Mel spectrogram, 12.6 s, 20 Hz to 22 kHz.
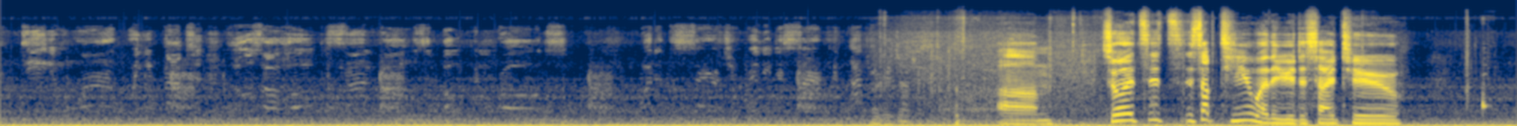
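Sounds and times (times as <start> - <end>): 
bus rumbling past on a road: 0.0 - 12.6
faint voices murmuring: 7.1 - 11.4
speech: 9.2 - 11.8.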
